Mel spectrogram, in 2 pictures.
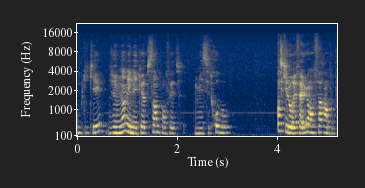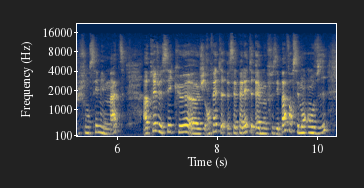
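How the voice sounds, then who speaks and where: A medium-pitched woman with a strong French accent at a moderate pace, with audible room echo and noticeable background noise. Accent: strong French accent in English words. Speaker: beauty youtuber. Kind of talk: makeup tutorial. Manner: hesitant, many fillers; enthusiastic.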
